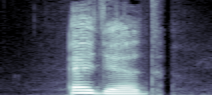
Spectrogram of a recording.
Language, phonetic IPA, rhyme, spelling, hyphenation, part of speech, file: Hungarian, [ˈɛɟɛd], -ɛd, egyed, egyed, noun / verb, Hu-egyed.ogg
- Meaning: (noun) 1. individual 2. entity; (verb) alternative form of edd, second-person singular subjunctive present definite of eszik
